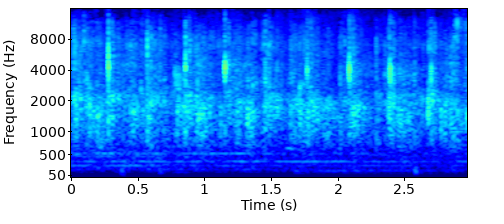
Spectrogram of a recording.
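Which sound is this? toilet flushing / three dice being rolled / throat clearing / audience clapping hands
audience clapping hands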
